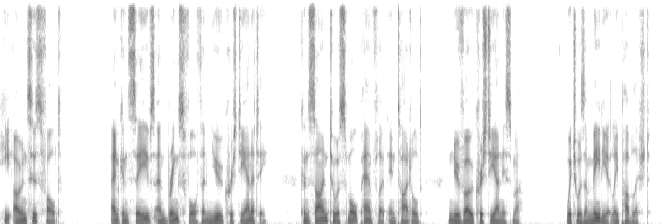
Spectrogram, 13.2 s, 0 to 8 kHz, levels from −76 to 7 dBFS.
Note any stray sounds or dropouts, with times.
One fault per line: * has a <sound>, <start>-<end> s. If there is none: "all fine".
all fine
